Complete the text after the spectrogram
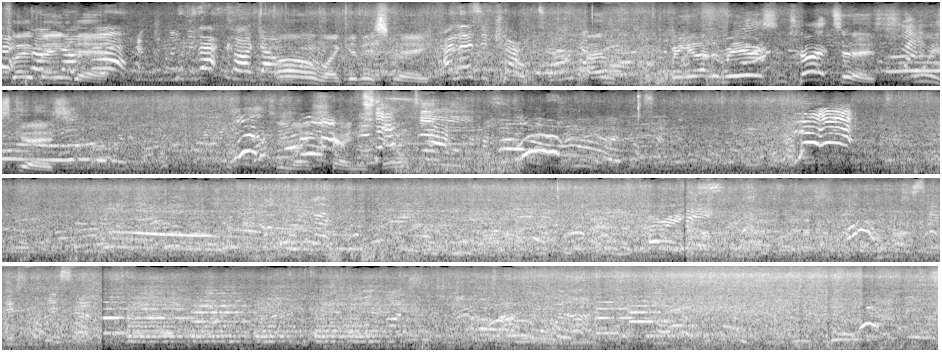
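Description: A crowd of adults and children chatters and calls out outdoors.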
